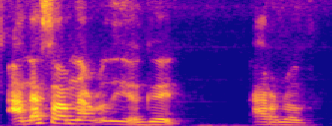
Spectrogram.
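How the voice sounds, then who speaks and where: This language-learning YouTuber from the United States talks fast in a fairly low, husky voice that sounds pushed and bright. Chatting casually on a livestream, she rambles and wanders off topic, filling gaps with plenty of fillers.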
